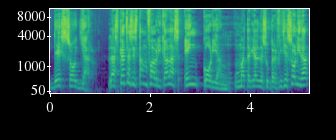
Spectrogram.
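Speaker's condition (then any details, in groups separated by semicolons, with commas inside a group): No condition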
